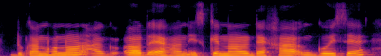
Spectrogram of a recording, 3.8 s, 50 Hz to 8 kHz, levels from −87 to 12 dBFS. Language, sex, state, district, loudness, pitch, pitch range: Assamese, female, Assam, Sonitpur, -16 LUFS, 245 Hz, 235-260 Hz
